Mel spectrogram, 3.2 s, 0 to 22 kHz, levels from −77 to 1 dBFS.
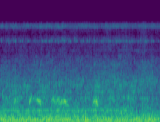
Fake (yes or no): yes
